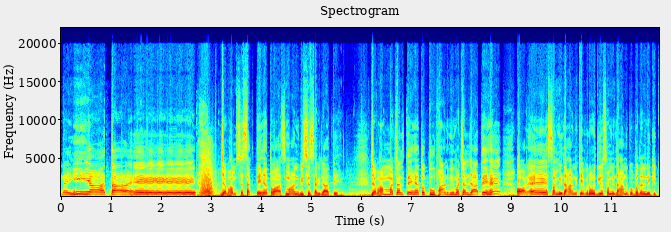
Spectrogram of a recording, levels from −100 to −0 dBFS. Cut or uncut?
cut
